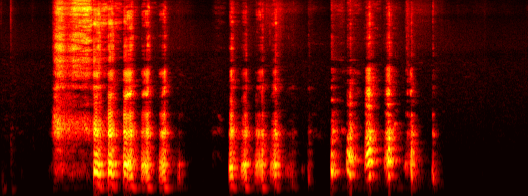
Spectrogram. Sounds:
Laughter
